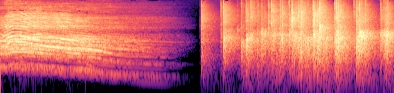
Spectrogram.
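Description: Intro sound effects: a wavering chime-like tone sliding down in pitch and fading out, then, about two and a half seconds in, a burst of applause with clapping.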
